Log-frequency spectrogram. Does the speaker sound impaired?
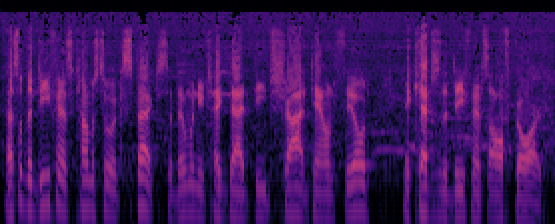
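No.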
